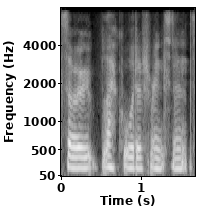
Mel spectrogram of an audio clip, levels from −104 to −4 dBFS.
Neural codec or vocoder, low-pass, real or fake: codec, 16 kHz, 4 kbps, FreqCodec, smaller model; 7.2 kHz; fake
